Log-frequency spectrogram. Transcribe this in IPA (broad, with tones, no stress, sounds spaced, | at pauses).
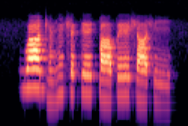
ɡʷ aː˦ d͡ʒ ɛ̃˨ ɣ ĩ˦ ʃ ɛ˦ k eː˦ k͡p aː˨ p eː˧ ʃ aː˨ ʃ iː˨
